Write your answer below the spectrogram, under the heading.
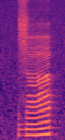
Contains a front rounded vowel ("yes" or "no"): no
